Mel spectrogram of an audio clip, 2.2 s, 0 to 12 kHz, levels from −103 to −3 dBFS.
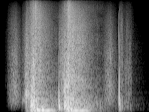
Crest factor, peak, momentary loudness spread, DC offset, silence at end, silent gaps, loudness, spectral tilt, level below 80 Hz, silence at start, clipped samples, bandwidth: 18 dB; 0 dBFS; 19 LU; under 0.1%; 0.4 s; none; -17 LUFS; -4 dB/octave; -26 dBFS; 0.2 s; under 0.1%; 12 kHz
